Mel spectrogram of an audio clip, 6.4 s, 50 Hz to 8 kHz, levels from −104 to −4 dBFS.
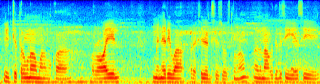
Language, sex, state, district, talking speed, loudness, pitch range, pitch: Telugu, male, Andhra Pradesh, Manyam, 120 wpm, -20 LUFS, 125-140 Hz, 130 Hz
